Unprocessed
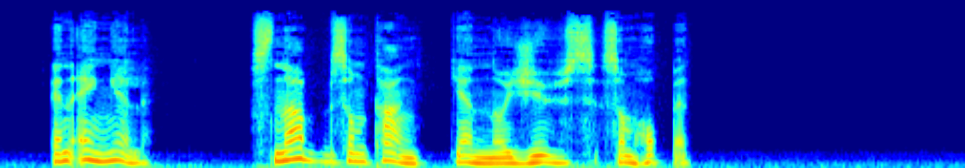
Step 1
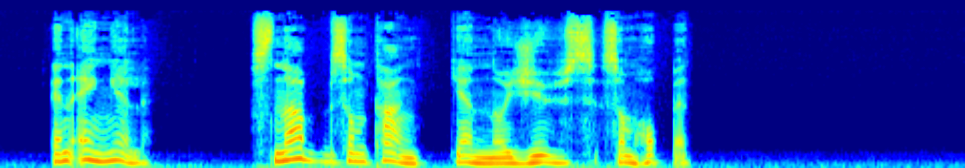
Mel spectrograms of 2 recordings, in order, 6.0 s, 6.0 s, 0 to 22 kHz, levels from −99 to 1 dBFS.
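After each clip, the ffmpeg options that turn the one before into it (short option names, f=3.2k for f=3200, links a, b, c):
-af "highshelf=f=4.5k:g=11"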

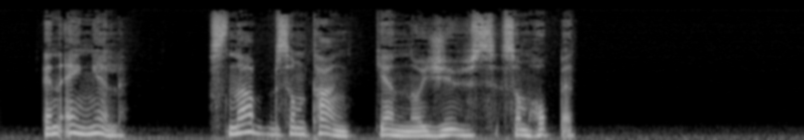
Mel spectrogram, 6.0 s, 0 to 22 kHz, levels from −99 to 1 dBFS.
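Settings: -af "acompressor=threshold=-26dB:ratio=5"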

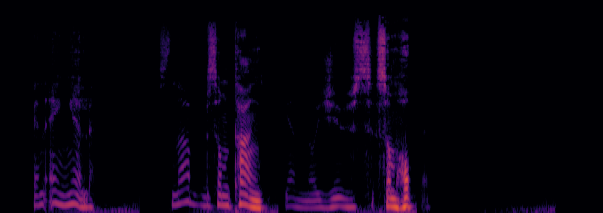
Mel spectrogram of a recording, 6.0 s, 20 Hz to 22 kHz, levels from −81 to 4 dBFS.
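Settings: -af "aeval=exprs='val(0)*pow(10,-37*if(lt(mod(-0.72*n/s,1),2*abs(-0.72)/1000),1-mod(-0.72*n/s,1)/(2*abs(-0.72)/1000),(mod(-0.72*n/s,1)-2*abs(-0.72)/1000)/(1-2*abs(-0.72)/1000))/20)':c=same,volume=3dB"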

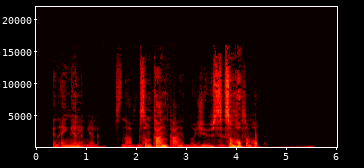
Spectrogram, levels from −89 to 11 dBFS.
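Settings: -filter_complex "[0:a]asplit=2[a][b];[b]adelay=330,highpass=300,lowpass=3.4k,asoftclip=type=hard:threshold=-28dB,volume=-7dB[c];[a][c]amix=inputs=2:normalize=0,volume=1dB"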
